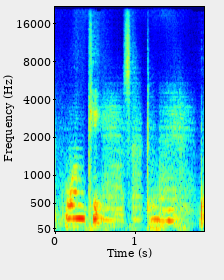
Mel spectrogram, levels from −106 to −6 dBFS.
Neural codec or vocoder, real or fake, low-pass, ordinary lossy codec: codec, 44.1 kHz, 0.9 kbps, DAC; fake; none; none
